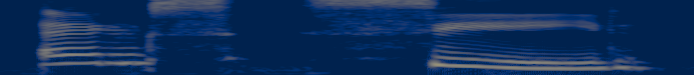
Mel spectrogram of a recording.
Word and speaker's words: exceed: So we say it like S, but we write it with the letter C. Exceed.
